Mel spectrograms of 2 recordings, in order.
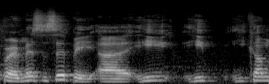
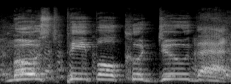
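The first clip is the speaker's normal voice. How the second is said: higher, louder, slow and defiant; louder mock yell at a tough guy; yelling back; 7 semitones higher, 3 dB louder, slower than usual. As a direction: shout your weakness at him like a boast. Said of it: "So I yell back at him".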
